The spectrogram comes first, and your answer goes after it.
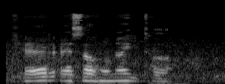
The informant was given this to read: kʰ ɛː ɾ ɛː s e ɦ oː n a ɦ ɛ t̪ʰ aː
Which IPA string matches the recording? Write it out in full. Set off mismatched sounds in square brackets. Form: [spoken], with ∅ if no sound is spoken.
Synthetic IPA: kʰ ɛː ɾ ɛː s [a] ɦ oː n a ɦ [i] t̪ʰ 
